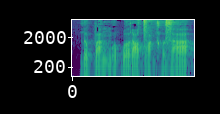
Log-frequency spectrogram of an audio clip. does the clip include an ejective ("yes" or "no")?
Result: no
